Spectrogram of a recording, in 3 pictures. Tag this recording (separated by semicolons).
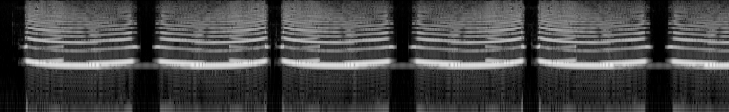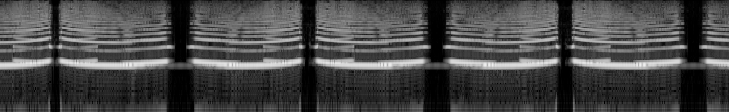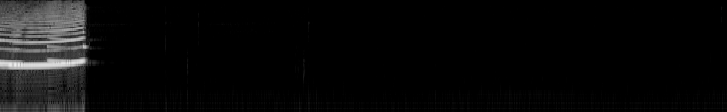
music; sounds; or; lumps; fragments; bits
